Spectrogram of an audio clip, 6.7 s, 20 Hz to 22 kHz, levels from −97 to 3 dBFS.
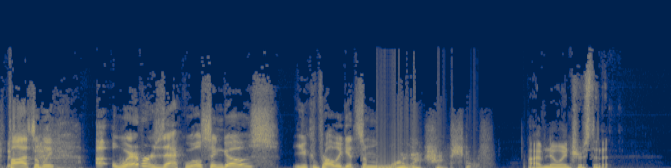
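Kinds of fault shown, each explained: Interleaved audio read as planar: from about 3.77 s to 5.27 s the speech turns dull and robotic with a steady buzz. Each 10 ms block of alternating left and right samples is being split down the middle, first half taken as left and second half as right, so both channels play each half at half speed while the overall timing holds. With blocks this short there is no clear octave drop. Instead the block boundaries repeat at 100 Hz and produce the buzz.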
